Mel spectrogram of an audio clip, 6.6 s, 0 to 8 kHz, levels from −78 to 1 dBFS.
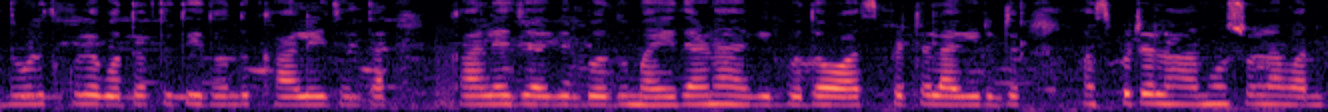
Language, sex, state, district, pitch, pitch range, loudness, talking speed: Kannada, female, Karnataka, Bijapur, 225 Hz, 220-230 Hz, -28 LUFS, 145 wpm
